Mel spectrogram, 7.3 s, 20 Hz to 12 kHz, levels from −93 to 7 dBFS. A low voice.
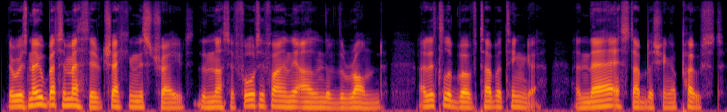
Yes: low, 130 Hz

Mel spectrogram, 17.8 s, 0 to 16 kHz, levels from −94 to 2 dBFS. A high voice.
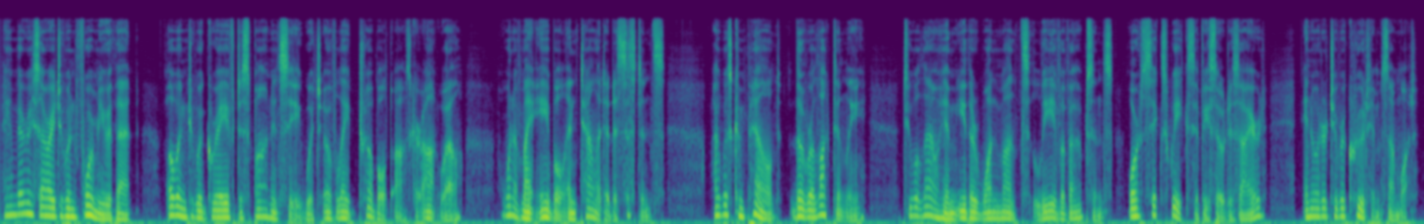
No: low, 110 Hz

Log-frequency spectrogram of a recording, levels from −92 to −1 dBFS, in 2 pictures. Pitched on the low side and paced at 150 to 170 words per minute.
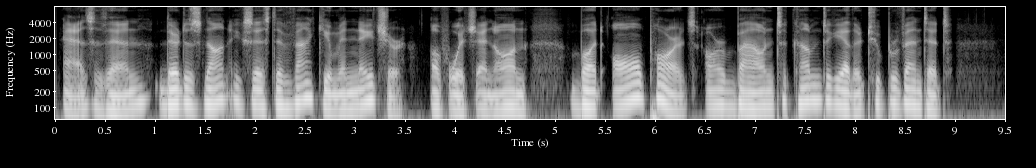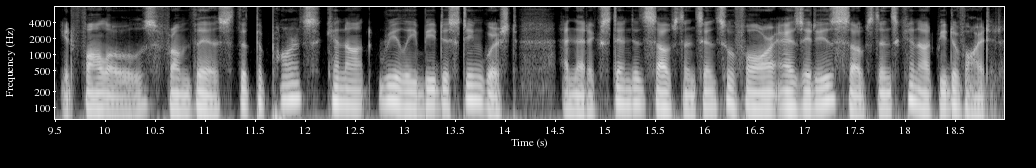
Yes: low, 100 Hz; average, 155 wpm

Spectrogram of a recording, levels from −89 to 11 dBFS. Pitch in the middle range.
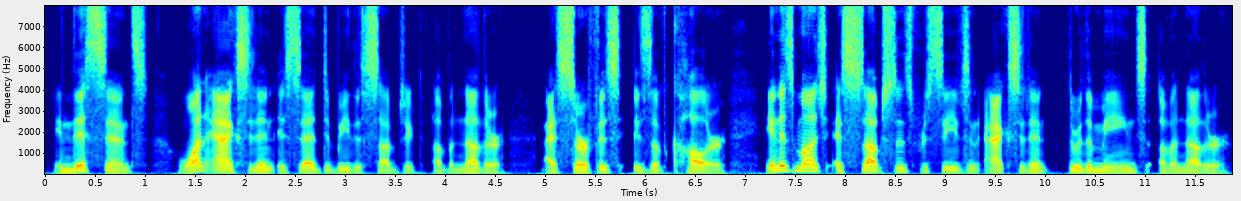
No: low, 105 Hz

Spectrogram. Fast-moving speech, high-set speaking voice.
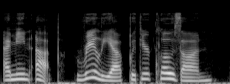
Yes: fast, 210 wpm; high, 215 Hz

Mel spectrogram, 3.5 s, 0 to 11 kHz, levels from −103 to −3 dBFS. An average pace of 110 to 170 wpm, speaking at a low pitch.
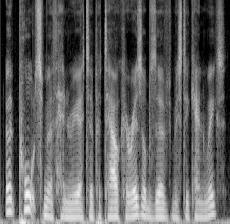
Yes: average, 140 wpm; low, 120 Hz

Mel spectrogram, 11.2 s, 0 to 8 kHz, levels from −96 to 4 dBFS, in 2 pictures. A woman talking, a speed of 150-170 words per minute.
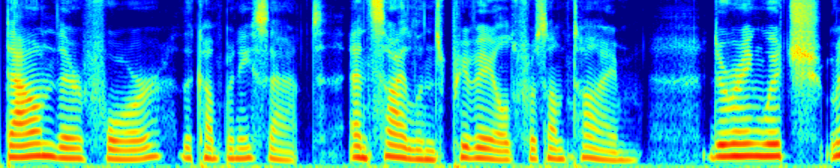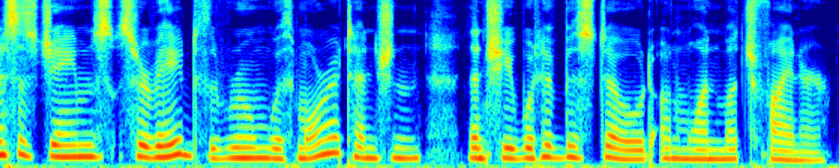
Yes: female; average, 160 wpm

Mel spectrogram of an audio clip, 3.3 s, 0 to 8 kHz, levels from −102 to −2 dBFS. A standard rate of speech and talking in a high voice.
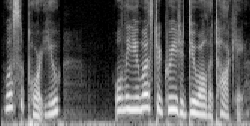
No: fast, 215 wpm; high, 230 Hz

